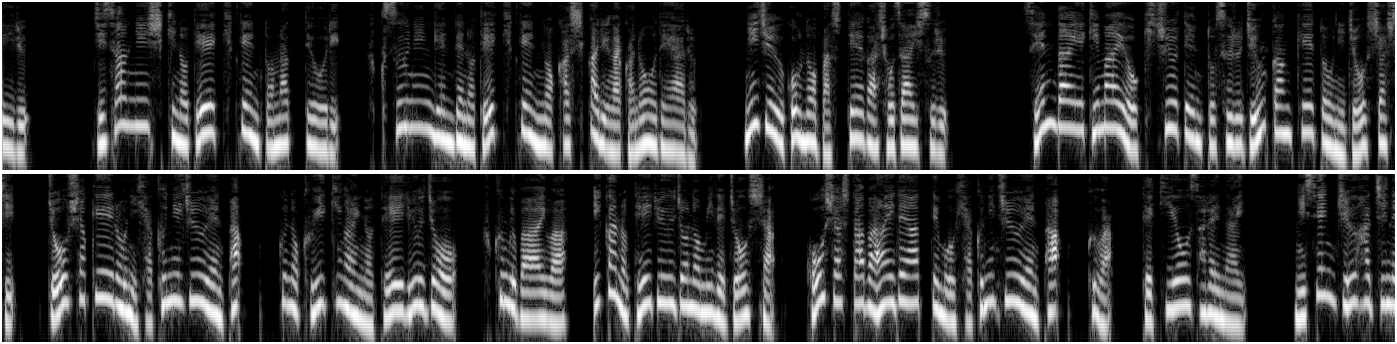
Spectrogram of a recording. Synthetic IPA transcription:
iɾɯ̟ | d͡ʑisãɲ̟ːĩɰ̃ɕi̥kʲino̞t̪e̞ːkʲi̥kẽ̞nt̪o̞nat̪ːe̞o̞ɾʲi | ɸɯ̥kɯ̟̥sɨːɲ̟ĩŋɡẽ̞nd̪e̞no̞t̪e̞ːkʲi̥kẽ̞nːo̞kaɕi̥kaɾʲiɡakano̞ːd̪e̞aɾɯ̟ | ɲ̟iʑɨːɡo̞no̞basɨ̥t̪e̞ːɡaɕo̞zaisɨɾɯ̟ | sẽ̞nd̪aiekʲimae̞o̞kʲi̥ɕɨːt̪ẽ̞nt̪o̞sɨɾɯ̟d͡ʑɨ̃ŋkãŋke̞ːt̪o̞ːɲ̟id͡ʑo̞ːɕaɕi | d͡ʑo̞ːɕake̞ːɾo̞ɲ̟içakɯ̟ɲ̟iʑɨːẽ̞mpakːɯ̟no̞kʰɯ̟ikʲiɡaino̞t̪e̞ːɾʲɨːʑo̞ː | ɸɯ̟̥kɯ̟mɯ̟baːiβa | ikano̞t̪e̞ːɾʲɨːʑo̞no̞mʲid̪e̞d͡ʑo̞ːɕa | ko̞ːɕaɕi̥t̪abaːid̪e̞at̪ːe̞mo̞çakɯ̟ɲ̟iʑɨːẽ̞mpakkkːɯ̟βa | t̪e̞kʲijo̞ːsaɾe̞nai | ɲ̟isẽ̞ɲ̟d͡ʑɨːɦat͡ɕinẽ

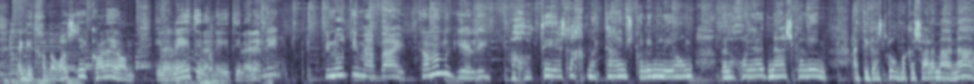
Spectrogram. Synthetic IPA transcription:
naɡidχaveʁotʃeliko̞lhajo̞milanitilanit̪ilaini | pinut̪imeabait̪kamamaɡialipaχotijeʃlaχmataimʃkalimlejo̞mvenaχoljeledmeaʃkalimat̪iɡaʃtɡoχbakaʃalemaːna

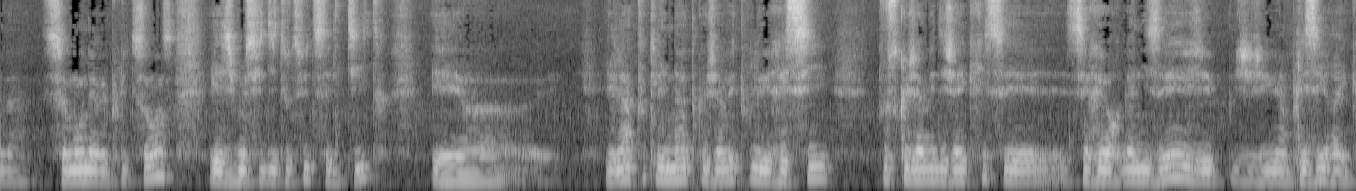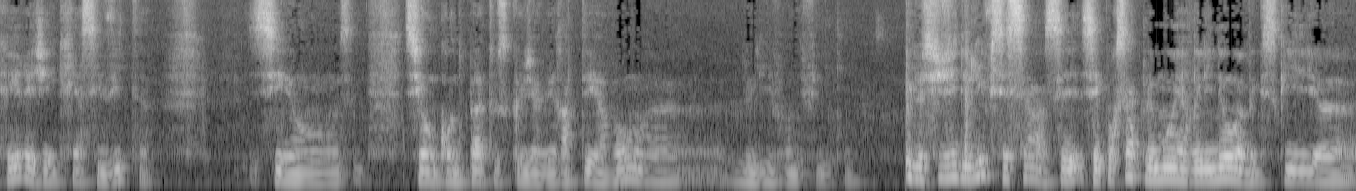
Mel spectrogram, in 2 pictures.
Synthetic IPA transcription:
səmɔ̃navɛplyd̪əsɑ̃seʒəməsɥid̪it̪ut̪sɥit̪sɛlət̪ʰit̪χ | eø | lat̪ut̪lenɔt̪kəʒavɛt̪ʰuleʁesi | t̪usə̥kəʒavɛd̪eʒaekχisɛsɛʁeɔʁɡanizeʒeʒʒeyɛ̃pleziʁaekχiːʁeʒeːkχiasevit̪ | siɔ̃ | siɔ̃kɔ̃t̪pat̪usə̥kəʒavɛʁat̪eavɑ̃ø | ləlivʁɑ̃d̪efinit̪ʰiv | ləsyʒɛd̪ylivʁsɛsasɛsɛpuʁsakələmoɛʁvelinoavɛksə̥kʲiø

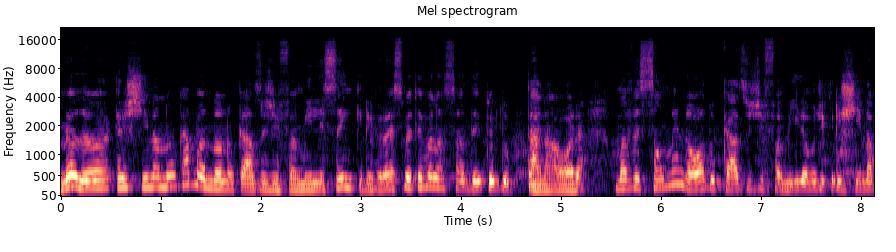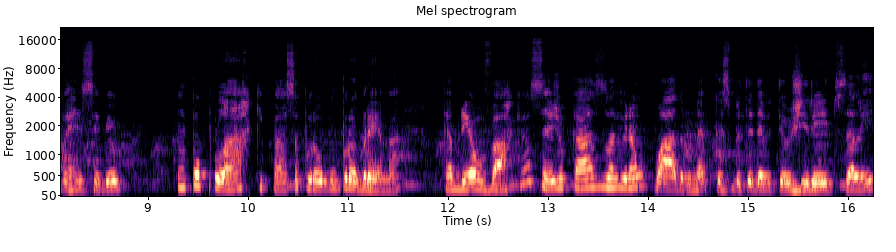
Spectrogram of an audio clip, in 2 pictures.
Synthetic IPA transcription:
mewd̪ewzkɾiʃt͡ʃĩnɐnũkɐabɐ̃nd̪õnʊ̃kazʊzd͡ʒɪfamiliɐsẽj̃ĩkɾivewmɛjsɪbet̪evajlɐ̃saɾd̪ẽnt̪ɾʊd̪ʊkɪ̥t̪anɐɔɾɐũmɐveɾsɐ̃w̃mẽnɔɾd̪ʊkazʊd͡ʒɪfamiliɐõnd͡ʒɪkɾiʃt͡ʃĩnɐvajhesebeɾ | ũpopulaɾkɪpasɐpoɾawɡũpɾoblẽmɐ | ɡ̥abɾiɛwvaɾkɪowseʒɐʊkazʊvajviɾaũkwad̪ɾʊnɛpoɾkesʊbet̪ed̪ɛvɪt̪eɾʊzd͡ʒiɾejt̪ʊzali

